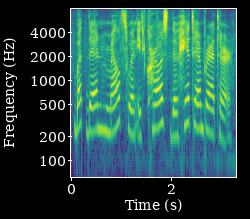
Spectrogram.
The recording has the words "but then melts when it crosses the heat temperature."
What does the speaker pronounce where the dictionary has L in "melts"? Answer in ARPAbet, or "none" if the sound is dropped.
L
